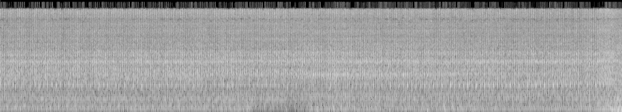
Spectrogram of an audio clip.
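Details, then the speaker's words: Older Isuzu Panther diesel, reference engine recently overhauled without piston replacement, first morning start: steady, even, quiet clatter with smooth, uniform engine shake and no extra knocks; healthy, normal diesel idle. "suaranya malah jauh lebih halus ini ya lihat walaupun tahun tua suaranya malah lebih senyap dan goyangan mesinnya pun juga rata"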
